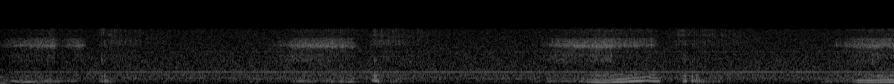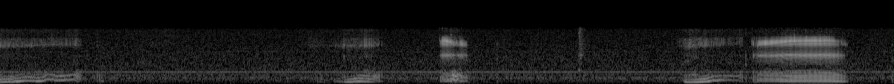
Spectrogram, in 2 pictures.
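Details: Golden Retriever Fang, indoors, snoring loudly while asleep, tired after cheering on a friend dog, Blau, at a show at INTEX Osaka; rough snores with rising harmonic sweeps come every three seconds or so, some sharper and louder near the end.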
